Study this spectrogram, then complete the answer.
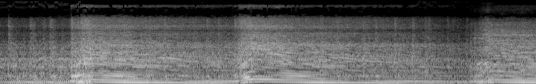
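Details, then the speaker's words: Rebuilt 2000 Kawasaki Ultra 150 jet ski, 1200 slant three-cylinder two-stroke, motor and jet pump rebuilt by marine mechanic, first start after storage: crisp throttle blips over a steady burble, no misfire or rattle; sounds phenomenal, healthy running. "Man, this thing sounds phenomenal, awesome, every word you could think of."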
